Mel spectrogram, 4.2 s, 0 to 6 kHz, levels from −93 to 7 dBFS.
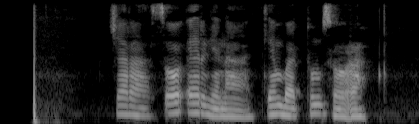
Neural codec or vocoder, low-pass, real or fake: vocoder, 44.1 kHz, 80 mel bands, Vocos; 5.4 kHz; fake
